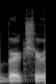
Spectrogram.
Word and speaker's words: Berkshire: The original Berkshire is in England, south of Oxford. The English pronounce it Berkshire.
